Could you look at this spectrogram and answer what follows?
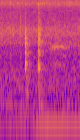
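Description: Onions and ginger-garlic paste frying in a pan for egg curry, a steady faint sizzle broken by two quick scrapes of a spoon stirring, with a low hum underneath.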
